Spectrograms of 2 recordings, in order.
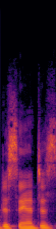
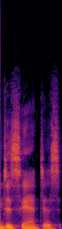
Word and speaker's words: DeSantis: and his wife Casey DeSantis diverging in how they pronounce their now shared last name I'm Ron DeSantis I'm Ron DeSantis everyone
